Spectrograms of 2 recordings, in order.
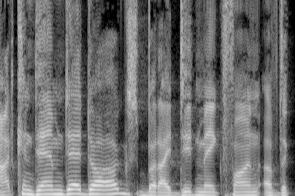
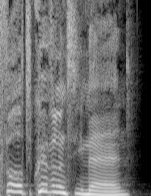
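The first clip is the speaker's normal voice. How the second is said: dumb put-on caricature voice; 6 semitones higher than usual. Arguing in a mock debate, playing a caricatured opponent: put-on libtard caricature voice. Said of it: "Do you like my libtard?".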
